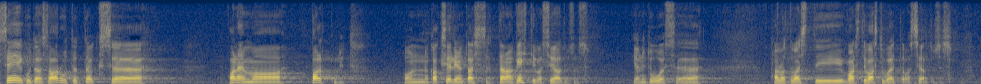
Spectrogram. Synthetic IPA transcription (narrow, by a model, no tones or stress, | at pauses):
se̞ːkujd̪̥ɑsɑɾut̪ːˑɑt̪ːˑɑks | vɑne̞mɑ | pɑlknyːd̪̥ | o̞nkɑkse̞ɾinet̪ɑsʲjɑt̪ːænɑke̞ht̪ivɑsːe̞ɑd̪̥use̞̰s | jɑnyːd̪uːes | ɑɾut̪ːˑɑvɑsʲt̪ivɑrst̪ivɑst̪uvɤe̞t̪ːˑɑ̰vɑ̰sːe̞ɑ̰d̪̥u̥se̞̥s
